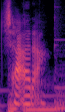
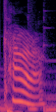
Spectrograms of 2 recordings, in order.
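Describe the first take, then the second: First: The name begins with a CH sound. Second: The name begins with a hard K sound. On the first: The speaker calls it wrong. "not Chara" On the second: The speaker calls it right. "That's why it's pronounced as Kara"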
